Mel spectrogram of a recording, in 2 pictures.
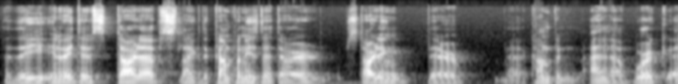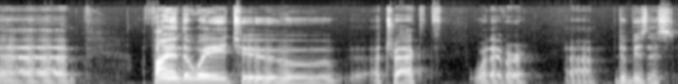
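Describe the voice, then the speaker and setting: A man's voice: on the low side, takes it slowly, smooth. A man with a Serbian accent whose first language is Serbian, talking casually and hesitantly with many fillers. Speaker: video host testing an AI assistant. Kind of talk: casual chat.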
